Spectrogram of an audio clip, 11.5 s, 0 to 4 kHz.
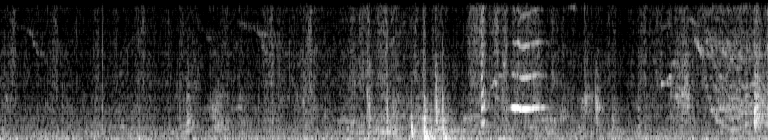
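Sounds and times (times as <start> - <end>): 
quiet room noise: 0.0 - 11.5
door opening and closing in a room: 5.8 - 8.7, 10.0 - 11.5.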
